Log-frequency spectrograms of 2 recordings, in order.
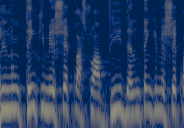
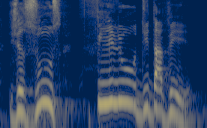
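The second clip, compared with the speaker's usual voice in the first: usual speaking voice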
